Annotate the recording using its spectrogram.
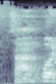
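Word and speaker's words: Tsangpo: Name of Sangpo river. T is silent, T-S-A-N-G, pure, Sangpo river, and entered into India in the name of Brahmaputra, and here is the Dihang Gorge in Arunachal Pradesh.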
